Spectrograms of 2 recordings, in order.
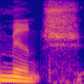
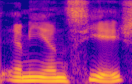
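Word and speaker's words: mensch: Well, it's not a mch, uh, which is the Jewish name for a good guy, stand up, good person. It's m- n ch, so it rhymes with tench.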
